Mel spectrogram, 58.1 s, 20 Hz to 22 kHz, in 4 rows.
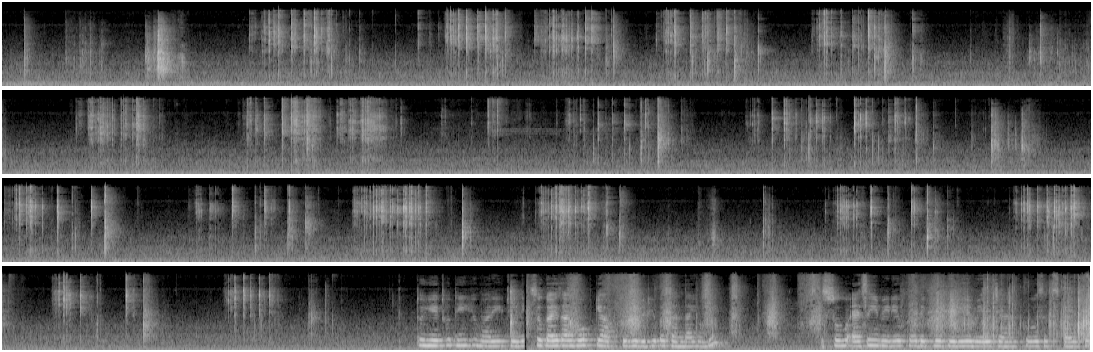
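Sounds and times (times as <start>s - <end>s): slate pencils scraping: 50.4s - 54.7s, 55.5s - 58.0s.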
